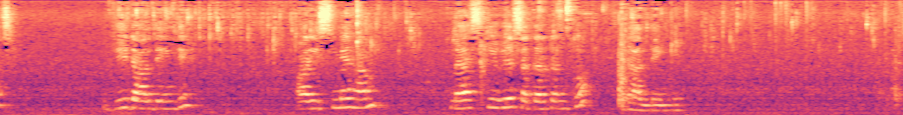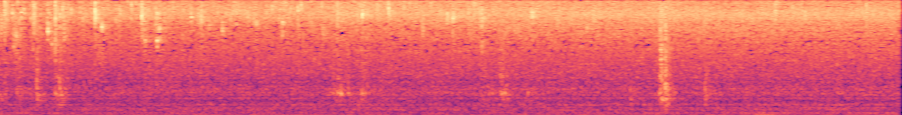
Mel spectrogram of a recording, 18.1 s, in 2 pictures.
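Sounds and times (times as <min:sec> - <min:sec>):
ghee sizzling in a frying pan: 0:01.4 - 0:18.0.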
